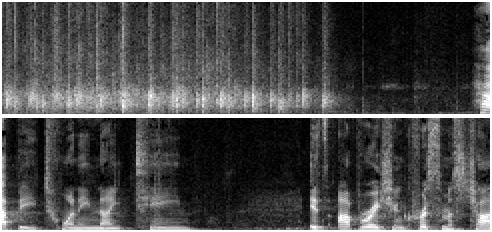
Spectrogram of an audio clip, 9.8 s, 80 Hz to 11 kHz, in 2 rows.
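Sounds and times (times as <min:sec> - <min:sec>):
crowd applauding: 0:00.0 - 0:03.5
speech: 0:04.8 - 0:06.9, 0:08.0 - 0:09.7.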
